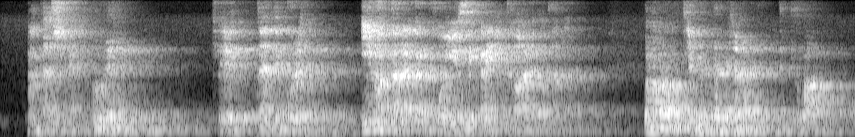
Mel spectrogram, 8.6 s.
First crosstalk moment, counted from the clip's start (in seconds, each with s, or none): none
